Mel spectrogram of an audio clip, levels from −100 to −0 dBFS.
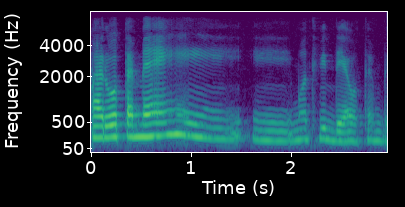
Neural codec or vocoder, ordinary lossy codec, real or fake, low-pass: none; none; real; 7.2 kHz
